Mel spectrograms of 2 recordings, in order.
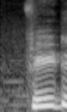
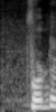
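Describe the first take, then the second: First: फीट with a long ee, like English feet. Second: फुट with a short u, like English foot. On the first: Teacher showing the class the word फीट, said as feet. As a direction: say फीट as feet, stretching the vowel. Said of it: "फुट भी कहते हैं". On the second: Teacher showing the class the word फुट, said as foot. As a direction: say फुट as foot, not feet. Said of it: "फीट भी कहते हैं". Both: Shown as a demonstration.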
